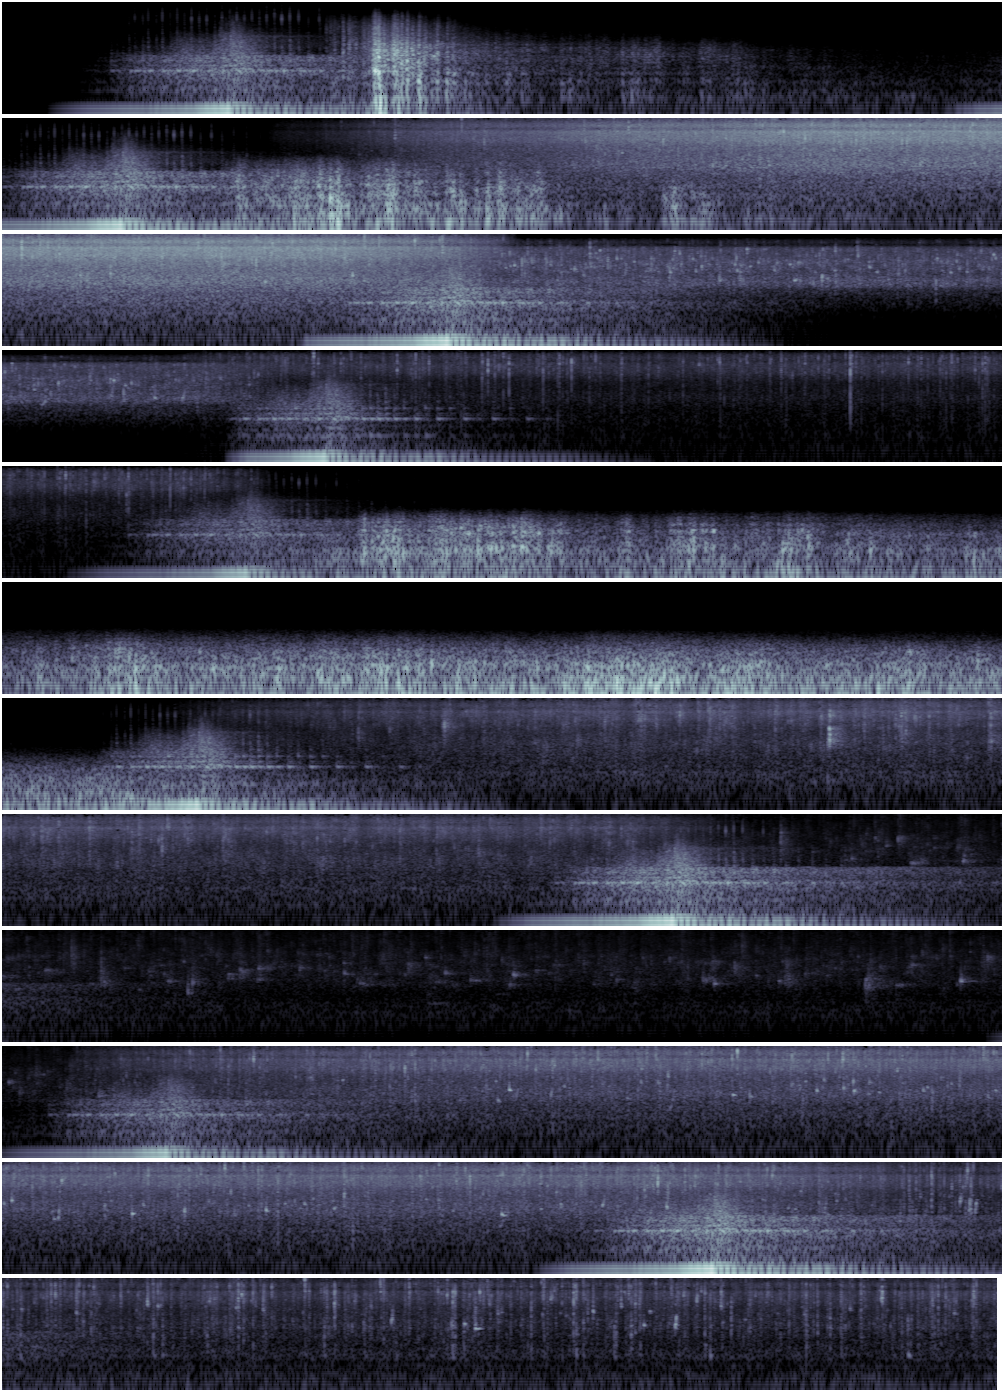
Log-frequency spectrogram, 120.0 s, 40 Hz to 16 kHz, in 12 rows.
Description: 音效素材-66组下雨狂风暴雨打雷闪电环境环绕立体声音效 Thunder & Rain
6组打雷下雨狂风闪电暴雨环境环绕立体声音效，拥有一系列高质量和惊人的自然SFX音效。22个孤立的雷声录音，包括近身打击，共振皮和远处摇摆；加上35种不同的降雨强度，以及9种风暴记录。
音效关键词：雷，雨，性质，滚动，剥皮，遥远，附近，倾盆大雨，阵雨，水滴，滴，P沥沥，树叶，风暴，飞溅，深，戏剧性，水下，洞穴，罢工，共振，暴雨
Thunder-Rain-试听.mp3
